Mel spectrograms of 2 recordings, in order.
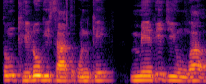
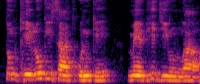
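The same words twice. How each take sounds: The two takes are said the same way.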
